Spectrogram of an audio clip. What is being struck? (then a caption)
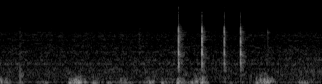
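Small hard plastic toy camera. A small, hollow, hand-sized pink hard plastic toy camera is held in both hands and turned while being tapped and clicked with long blue-painted nails. Soft low handling rustles lead into four sharp, bright clicks in quick succession, each dying away almost instantly over a faint steady hiss.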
